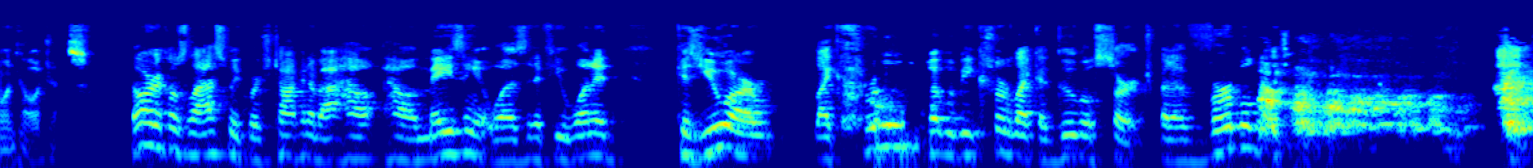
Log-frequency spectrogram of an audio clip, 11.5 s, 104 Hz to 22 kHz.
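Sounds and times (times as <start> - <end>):
speech: 0.0 - 10.0
dog giving a long drawn-out bark-like howl: 9.4 - 11.4.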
